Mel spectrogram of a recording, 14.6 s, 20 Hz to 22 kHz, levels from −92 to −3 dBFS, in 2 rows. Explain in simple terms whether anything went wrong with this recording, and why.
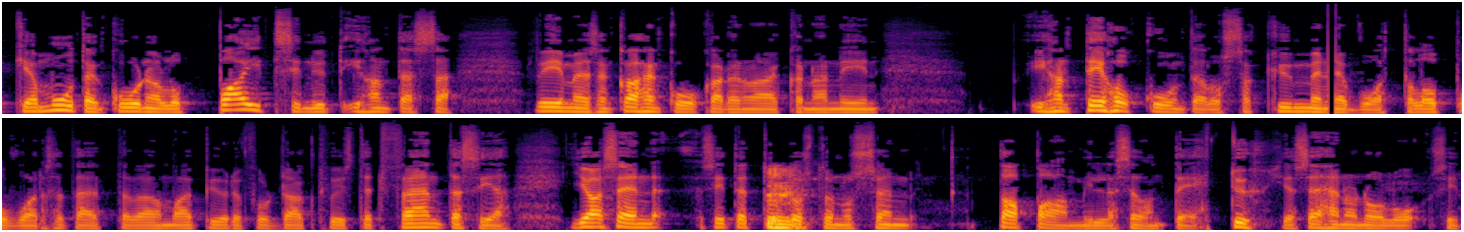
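At 6.63 s, right after "ihan tehokuuntelussa", the speech briefly drops out for about 40 ms, then resumes with "vuotta loppuvuodessa täyttävää". This is a gap at a join of encoded pieces: two separately compressed sections were stitched together without trimming the silent padding each one carried.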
